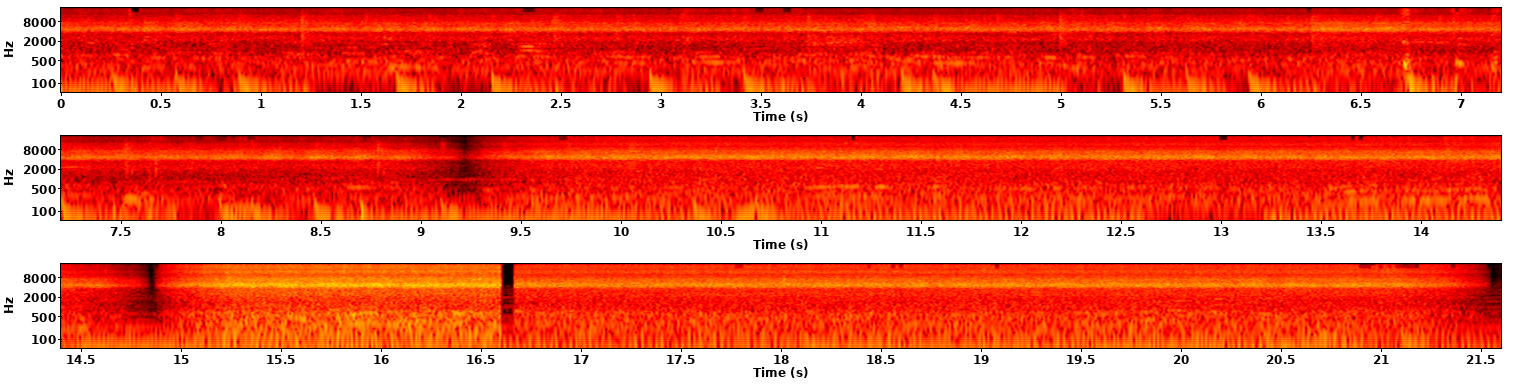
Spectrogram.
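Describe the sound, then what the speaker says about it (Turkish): A waterfall in Şahinderesi Canyon roars as a steady broadband wash, a person speaks over it, and the sound grows louder as the speaker draws nearer. "Ve işte şelalenin bulunduğu noktaya da ulaşmış olduk."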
